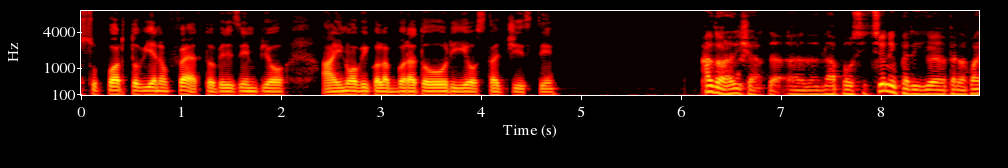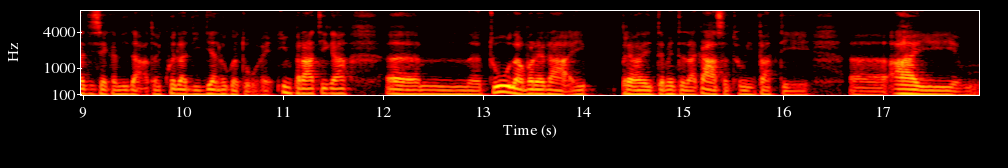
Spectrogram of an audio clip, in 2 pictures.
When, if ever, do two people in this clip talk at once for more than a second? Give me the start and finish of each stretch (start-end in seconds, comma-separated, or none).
none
